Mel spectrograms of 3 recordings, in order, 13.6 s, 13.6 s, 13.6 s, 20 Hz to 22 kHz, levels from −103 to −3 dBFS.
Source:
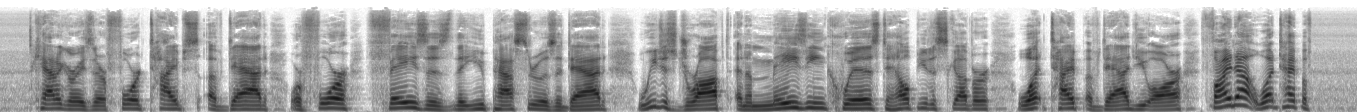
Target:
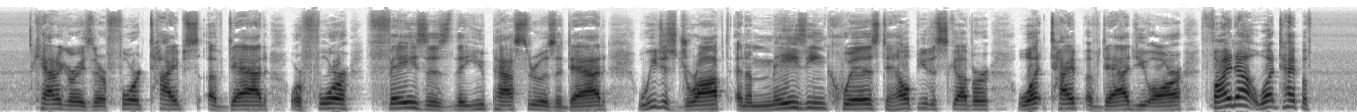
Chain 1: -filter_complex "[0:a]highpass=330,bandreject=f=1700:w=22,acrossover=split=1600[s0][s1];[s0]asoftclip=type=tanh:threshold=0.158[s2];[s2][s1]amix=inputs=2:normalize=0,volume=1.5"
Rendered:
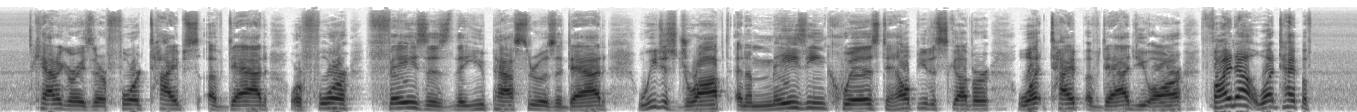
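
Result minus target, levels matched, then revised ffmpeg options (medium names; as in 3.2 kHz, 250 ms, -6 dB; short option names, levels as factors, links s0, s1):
saturation: distortion +11 dB
-filter_complex "[0:a]highpass=330,bandreject=f=1700:w=22,acrossover=split=1600[s0][s1];[s0]asoftclip=type=tanh:threshold=0.422[s2];[s2][s1]amix=inputs=2:normalize=0,volume=1.5"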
